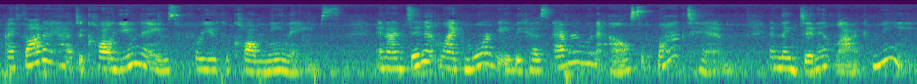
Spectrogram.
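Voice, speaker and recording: Storybook new girl voiced by a woman, defensive and blunt, creaky, distant mic. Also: on the high side, animated, unhurried. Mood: apologetic. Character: prickly, lonely new schoolgirl. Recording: distant mic, loud noise.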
